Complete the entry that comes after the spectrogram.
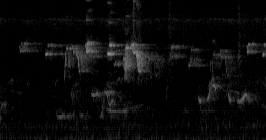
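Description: Birds calling: a string of short, fairly faint chirps and whistled notes, some sliding in pitch, loudest about two to three seconds in.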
